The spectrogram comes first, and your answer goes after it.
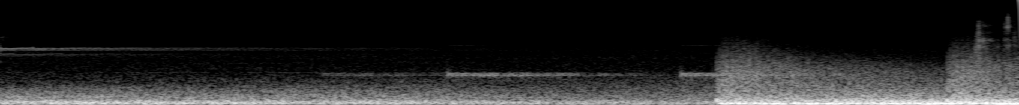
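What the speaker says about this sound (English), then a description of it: "I'm gonna have to give him a torpedo" A torpedo launches from a submarine in the naval warfare game Cold Waters, a sudden loud whoosh and rumbling burst that cuts in over a low steady hum and sonar tones, then swells further near the end.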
